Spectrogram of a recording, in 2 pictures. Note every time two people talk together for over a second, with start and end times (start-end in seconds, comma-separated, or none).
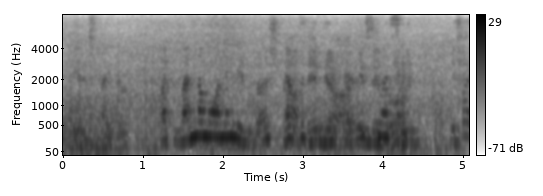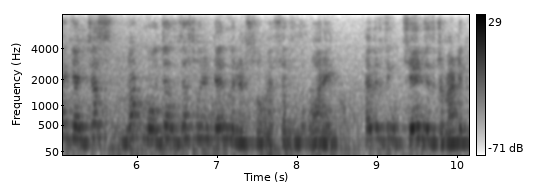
2.8-4.3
